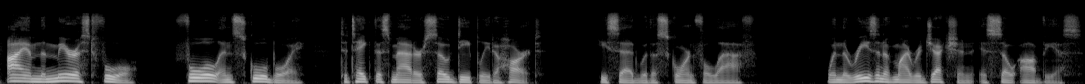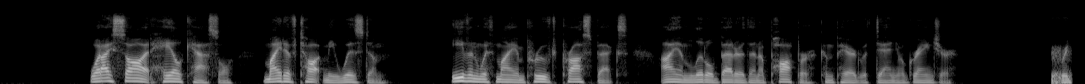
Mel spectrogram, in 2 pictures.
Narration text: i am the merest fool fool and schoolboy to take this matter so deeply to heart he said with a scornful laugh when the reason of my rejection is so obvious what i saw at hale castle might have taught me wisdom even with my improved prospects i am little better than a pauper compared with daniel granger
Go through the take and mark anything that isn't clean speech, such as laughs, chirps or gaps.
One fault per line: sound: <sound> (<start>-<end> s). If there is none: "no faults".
sound: laugh (21.4-21.6 s)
